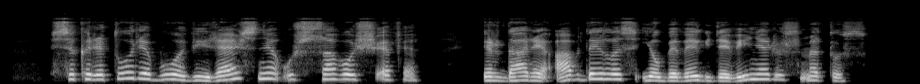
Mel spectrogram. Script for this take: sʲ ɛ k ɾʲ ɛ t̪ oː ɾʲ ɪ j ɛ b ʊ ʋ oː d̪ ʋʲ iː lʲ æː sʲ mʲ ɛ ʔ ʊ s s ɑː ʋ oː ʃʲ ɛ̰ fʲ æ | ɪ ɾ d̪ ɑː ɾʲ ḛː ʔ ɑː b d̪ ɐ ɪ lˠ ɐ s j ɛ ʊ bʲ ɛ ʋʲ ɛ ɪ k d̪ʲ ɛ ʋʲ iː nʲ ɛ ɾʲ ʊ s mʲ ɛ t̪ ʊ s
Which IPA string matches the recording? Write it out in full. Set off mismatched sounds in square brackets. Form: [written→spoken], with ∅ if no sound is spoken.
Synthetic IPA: sʲ ɛ k ɾʲ ɛ t̪ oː ɾʲ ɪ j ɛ b ʊ ʋ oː [d̪→∅] ʋʲ iː [lʲ→ɾʲ] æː sʲ [mʲ→nʲ] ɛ ʔ ʊ [s→ʃ] s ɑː ʋ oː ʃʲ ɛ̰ fʲ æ | ɪ ɾ d̪ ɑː ɾʲ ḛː ʔ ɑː b d̪ ɐ ɪ lˠ ɐ s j ɛ ʊ bʲ ɛ ʋʲ ɛ ɪ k d̪ʲ ɛ ʋʲ iː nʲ ɛ ɾʲ ʊ s mʲ ɛ t̪ ʊ s

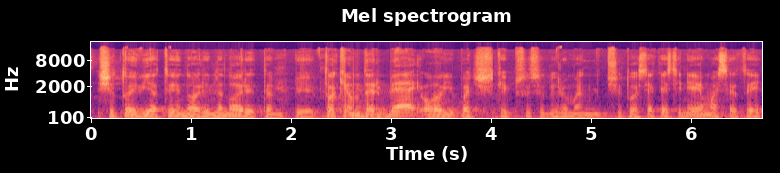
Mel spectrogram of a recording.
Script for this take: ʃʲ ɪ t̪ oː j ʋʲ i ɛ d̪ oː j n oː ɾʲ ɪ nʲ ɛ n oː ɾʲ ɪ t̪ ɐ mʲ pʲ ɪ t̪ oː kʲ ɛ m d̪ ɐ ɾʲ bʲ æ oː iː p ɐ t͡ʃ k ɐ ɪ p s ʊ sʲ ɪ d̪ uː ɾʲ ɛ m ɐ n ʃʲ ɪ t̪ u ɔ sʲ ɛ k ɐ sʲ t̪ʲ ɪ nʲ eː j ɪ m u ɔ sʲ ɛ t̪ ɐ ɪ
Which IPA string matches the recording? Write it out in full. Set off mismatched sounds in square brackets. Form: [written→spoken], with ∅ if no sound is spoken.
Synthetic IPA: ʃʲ ɪ t̪ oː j ʋʲ i ɛ [d̪→t̪] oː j n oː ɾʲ ɪ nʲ ɛ n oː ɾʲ ɪ t̪ ɐ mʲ pʲ ɪ t̪ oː kʲ ɛ m d̪ ɐ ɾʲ bʲ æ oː iː p ɐ t͡ʃ k ɐ ɪ p s ʊ sʲ ɪ d̪ uː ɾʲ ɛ m ɐ n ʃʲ ɪ t̪ u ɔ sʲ ɛ k ɐ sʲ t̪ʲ ɪ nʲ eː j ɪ m u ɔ sʲ ɛ t̪ ɐ ɪ

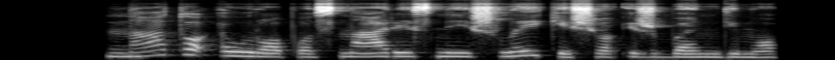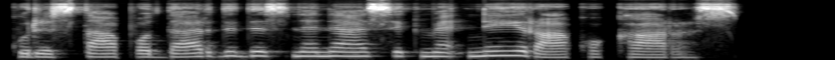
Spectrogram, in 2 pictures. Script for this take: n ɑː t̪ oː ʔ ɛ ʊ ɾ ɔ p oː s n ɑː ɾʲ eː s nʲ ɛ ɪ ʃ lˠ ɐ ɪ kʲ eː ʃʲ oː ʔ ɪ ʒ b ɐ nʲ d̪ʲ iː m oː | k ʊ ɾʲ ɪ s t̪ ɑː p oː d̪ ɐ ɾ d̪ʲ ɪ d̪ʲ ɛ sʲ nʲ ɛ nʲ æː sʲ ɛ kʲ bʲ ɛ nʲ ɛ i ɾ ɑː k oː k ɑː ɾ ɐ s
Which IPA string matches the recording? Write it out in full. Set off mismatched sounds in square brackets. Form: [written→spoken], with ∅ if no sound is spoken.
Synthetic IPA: n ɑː t̪ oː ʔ ɛ ʊ ɾ ɔ p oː s n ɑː ɾʲ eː s nʲ ɛ ɪ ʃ lˠ ɐ ɪ kʲ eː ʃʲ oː ʔ ɪ ʒ b ɐ nʲ d̪ʲ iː m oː | k ʊ ɾʲ ɪ s t̪ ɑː p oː d̪ ɐ ɾ d̪ʲ ɪ d̪ʲ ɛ sʲ nʲ ɛ nʲ æː sʲ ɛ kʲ [bʲ→mʲ] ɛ nʲ ɛ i ɾ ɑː k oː k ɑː ɾ ɐ s

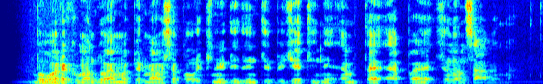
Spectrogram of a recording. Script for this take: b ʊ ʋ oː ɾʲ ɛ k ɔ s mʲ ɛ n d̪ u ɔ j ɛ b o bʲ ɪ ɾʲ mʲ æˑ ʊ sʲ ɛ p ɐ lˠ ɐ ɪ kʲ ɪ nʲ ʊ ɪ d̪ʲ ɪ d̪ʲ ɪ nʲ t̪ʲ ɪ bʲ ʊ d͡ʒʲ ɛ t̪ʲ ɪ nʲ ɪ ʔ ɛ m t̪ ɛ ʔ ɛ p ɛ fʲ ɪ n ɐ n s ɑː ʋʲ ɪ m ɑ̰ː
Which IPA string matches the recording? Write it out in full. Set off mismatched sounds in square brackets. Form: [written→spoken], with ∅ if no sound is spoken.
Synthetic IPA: b ʊ ʋ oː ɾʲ ɛ k ɔ [s→∅] mʲ ɛ n d̪ u ɔ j ɛ [b→m] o [bʲ→pʲ] ɪ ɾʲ mʲ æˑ ʊ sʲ ɛ p ɐ lˠ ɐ ɪ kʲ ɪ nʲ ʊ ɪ d̪ʲ ɪ d̪ʲ ɪ nʲ t̪ʲ ɪ bʲ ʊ d͡ʒʲ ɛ t̪ʲ ɪ nʲ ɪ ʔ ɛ m t̪ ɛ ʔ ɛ p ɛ fʲ ɪ n ɐ n s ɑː ʋʲ ɪ m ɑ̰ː

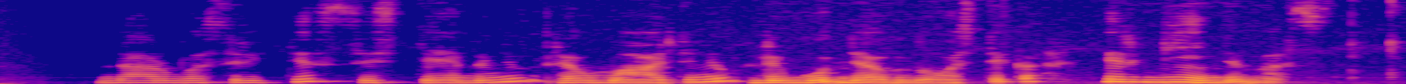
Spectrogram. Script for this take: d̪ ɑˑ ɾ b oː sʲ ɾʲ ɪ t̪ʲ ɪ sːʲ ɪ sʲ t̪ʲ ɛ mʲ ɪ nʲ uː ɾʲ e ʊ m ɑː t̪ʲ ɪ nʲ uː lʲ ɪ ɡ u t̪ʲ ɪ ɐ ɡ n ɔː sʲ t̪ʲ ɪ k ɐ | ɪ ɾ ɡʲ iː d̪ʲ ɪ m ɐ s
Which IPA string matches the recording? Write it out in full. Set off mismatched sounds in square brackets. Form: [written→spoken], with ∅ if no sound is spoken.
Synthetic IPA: d̪ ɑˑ ɾ b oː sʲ ɾʲ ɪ t̪ʲ ɪ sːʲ ɪ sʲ t̪ʲ ɛ mʲ ɪ nʲ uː ɾʲ [e→ɛ] ʊ m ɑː t̪ʲ ɪ nʲ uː lʲ ɪ ɡ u [t̪ʲ→d̪ʲ] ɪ ɐ ɡ n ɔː sʲ t̪ʲ ɪ k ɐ | ɪ ɾ ɡʲ iː d̪ʲ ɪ m ɐ s

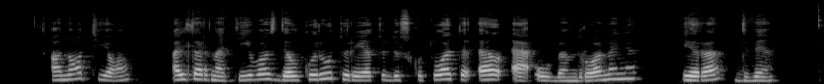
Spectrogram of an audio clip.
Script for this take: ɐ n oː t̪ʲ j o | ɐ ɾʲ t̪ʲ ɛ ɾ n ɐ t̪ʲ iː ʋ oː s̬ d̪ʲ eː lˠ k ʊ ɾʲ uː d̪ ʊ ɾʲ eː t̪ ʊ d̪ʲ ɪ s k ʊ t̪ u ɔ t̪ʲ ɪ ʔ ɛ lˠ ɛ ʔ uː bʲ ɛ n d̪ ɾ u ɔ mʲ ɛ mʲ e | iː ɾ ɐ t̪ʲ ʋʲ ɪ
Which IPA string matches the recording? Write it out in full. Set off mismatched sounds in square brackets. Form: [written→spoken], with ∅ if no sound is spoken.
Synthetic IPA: ɐ n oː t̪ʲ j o | ɐ [ɾʲ→lʲ] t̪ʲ ɛ ɾ n ɐ t̪ʲ iː ʋ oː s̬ d̪ʲ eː lˠ k ʊ ɾʲ uː [d̪→t̪] ʊ ɾʲ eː t̪ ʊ d̪ʲ ɪ s k ʊ t̪ u ɔ t̪ʲ ɪ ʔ ɛ lˠ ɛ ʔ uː bʲ ɛ n d̪ ɾ u ɔ mʲ ɛ [mʲ→nʲ] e | iː ɾ ɐ [t̪ʲ→d̪ʲ] ʋʲ ɪ

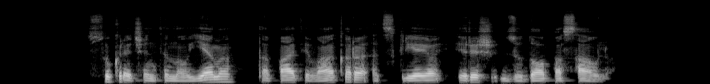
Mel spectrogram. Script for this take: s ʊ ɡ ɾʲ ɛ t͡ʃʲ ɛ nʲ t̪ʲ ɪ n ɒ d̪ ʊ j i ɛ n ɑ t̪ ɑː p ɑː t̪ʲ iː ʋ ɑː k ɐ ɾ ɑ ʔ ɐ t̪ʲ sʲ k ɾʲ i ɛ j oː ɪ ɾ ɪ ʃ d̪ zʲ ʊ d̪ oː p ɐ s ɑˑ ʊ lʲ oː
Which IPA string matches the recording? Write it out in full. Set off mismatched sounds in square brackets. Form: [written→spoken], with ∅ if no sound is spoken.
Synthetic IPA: s ʊ [ɡ→k] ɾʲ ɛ t͡ʃʲ ɛ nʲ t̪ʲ ɪ n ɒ [d̪→∅] ʊ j i ɛ n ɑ t̪ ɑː p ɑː t̪ʲ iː ʋ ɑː k ɐ ɾ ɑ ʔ ɐ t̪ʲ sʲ k ɾʲ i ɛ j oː ɪ ɾ ɪ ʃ d̪ zʲ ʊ d̪ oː p ɐ s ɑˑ ʊ lʲ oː

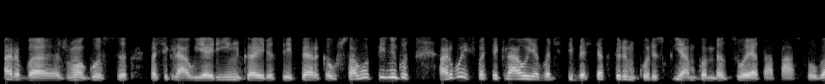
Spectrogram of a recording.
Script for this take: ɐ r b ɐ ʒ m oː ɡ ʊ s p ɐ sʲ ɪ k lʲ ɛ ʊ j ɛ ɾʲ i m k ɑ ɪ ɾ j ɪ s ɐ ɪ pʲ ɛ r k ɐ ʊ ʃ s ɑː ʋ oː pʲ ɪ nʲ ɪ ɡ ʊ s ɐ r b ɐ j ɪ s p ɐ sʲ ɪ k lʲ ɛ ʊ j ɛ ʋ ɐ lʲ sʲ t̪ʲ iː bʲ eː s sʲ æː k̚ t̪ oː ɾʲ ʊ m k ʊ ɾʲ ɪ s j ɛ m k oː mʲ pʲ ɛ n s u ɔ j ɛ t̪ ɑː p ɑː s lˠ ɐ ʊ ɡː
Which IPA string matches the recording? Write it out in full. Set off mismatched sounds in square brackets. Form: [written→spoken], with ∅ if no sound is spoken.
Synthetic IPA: ɐ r b ɐ ʒ m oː ɡ ʊ s p ɐ sʲ ɪ k lʲ ɛ ʊ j ɛ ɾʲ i [m→ŋ] k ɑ ɪ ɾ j ɪ s ɐ ɪ pʲ ɛ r k ɐ ʊ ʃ s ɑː ʋ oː pʲ ɪ nʲ ɪ ɡ ʊ s ɐ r b ɐ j ɪ s p ɐ sʲ ɪ k lʲ ɛ ʊ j ɛ ʋ ɐ lʲ sʲ t̪ʲ iː bʲ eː s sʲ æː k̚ t̪ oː ɾʲ ʊ m k ʊ ɾʲ ɪ s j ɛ m k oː mʲ pʲ ɛ n s u ɔ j ɛ t̪ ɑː p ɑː s lˠ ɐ ʊ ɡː

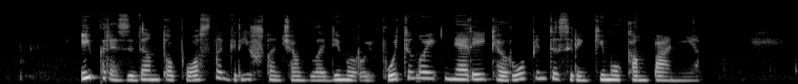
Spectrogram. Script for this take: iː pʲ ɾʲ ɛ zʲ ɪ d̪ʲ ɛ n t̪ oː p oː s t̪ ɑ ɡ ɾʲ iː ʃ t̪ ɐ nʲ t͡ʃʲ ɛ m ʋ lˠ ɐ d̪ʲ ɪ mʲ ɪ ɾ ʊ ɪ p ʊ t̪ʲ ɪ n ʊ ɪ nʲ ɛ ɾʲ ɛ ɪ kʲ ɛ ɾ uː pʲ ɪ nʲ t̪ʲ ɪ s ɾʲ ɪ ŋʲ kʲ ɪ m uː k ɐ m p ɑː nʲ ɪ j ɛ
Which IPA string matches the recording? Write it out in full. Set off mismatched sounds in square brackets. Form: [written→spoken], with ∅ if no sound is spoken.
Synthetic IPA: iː pʲ ɾʲ ɛ zʲ ɪ d̪ʲ ɛ n t̪ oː p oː s t̪ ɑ ɡ ɾʲ iː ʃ t̪ ɐ nʲ t͡ʃʲ ɛ m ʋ lˠ ɐ d̪ʲ ɪ mʲ ɪ ɾ ʊ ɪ p ʊ t̪ʲ ɪ n ʊ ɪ nʲ ɛ ɾʲ ɛ ɪ kʲ ɛ ɾ uː pʲ ɪ nʲ t̪ʲ ɪ s ɾʲ ɪ ŋʲ kʲ ɪ m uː k ɐ m p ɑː nʲ ɪ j ɛ

